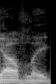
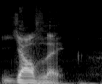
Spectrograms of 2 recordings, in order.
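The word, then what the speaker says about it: Gävle: Burning the Gavle Goat is a game.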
